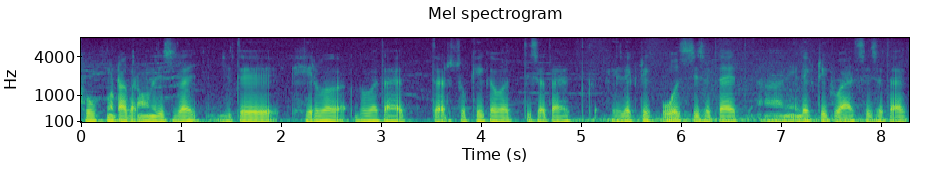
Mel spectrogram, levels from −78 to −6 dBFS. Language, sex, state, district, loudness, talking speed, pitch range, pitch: Marathi, male, Maharashtra, Solapur, -18 LUFS, 165 wpm, 85-100 Hz, 90 Hz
